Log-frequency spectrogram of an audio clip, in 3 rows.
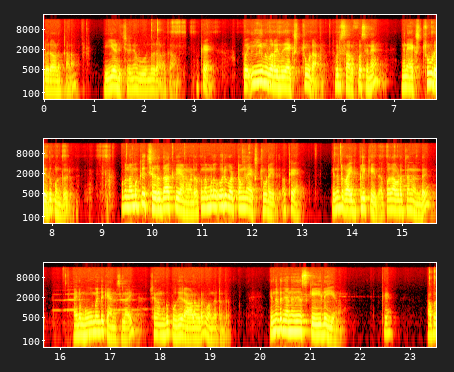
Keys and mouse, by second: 3.1 ctrl+z, 3.5 ctrl+z, 3.9 ctrl+z, 11.0 e, 20.3 s.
